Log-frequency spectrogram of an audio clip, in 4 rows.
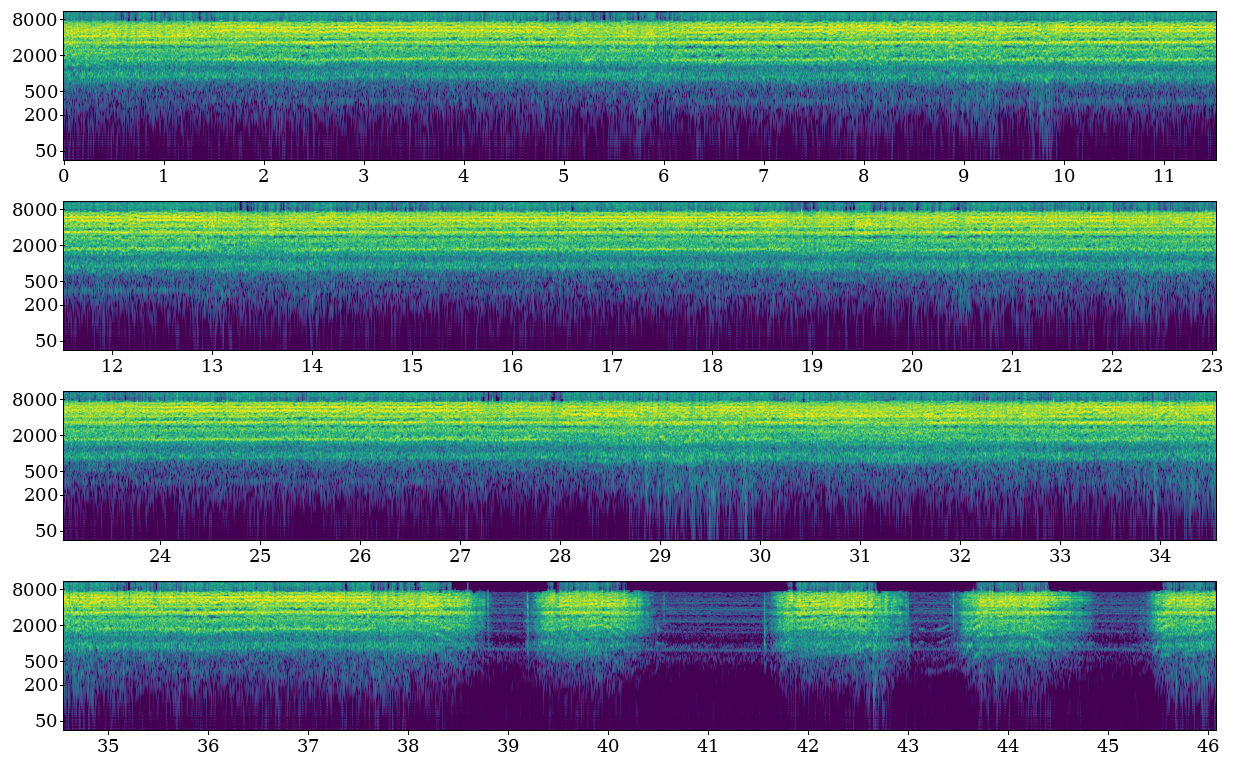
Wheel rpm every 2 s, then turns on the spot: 220, 230, 230, 220, 210, 210, 220, 230, 230, 230, 230, 230, 230, 230, 220, 220, 230, 230, 230, 110, 30, 90, 70.
none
